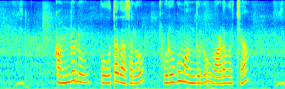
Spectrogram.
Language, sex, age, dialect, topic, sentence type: Telugu, female, 41-45, Utterandhra, agriculture, question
